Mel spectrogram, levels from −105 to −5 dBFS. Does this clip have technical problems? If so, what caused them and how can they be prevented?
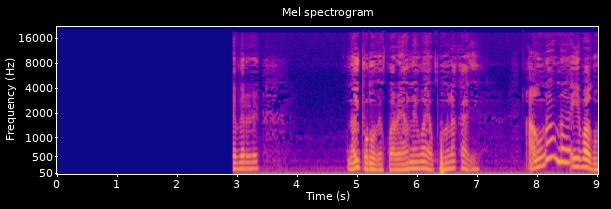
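Yes, there's an audio dropout to silence right at the top: the clip opens in dead silence with no room tone at all, and the speech doesn't arrive until about 2.93 s. Since it's already silent from 0.0 s, whatever was said before then is simply gone. That silence suggests the input was likely cut off, through a loose cable, a link that hadn't come up yet or a mute left on. To prevent it, check the input and start a quick test recording before rolling.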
